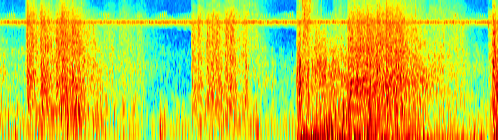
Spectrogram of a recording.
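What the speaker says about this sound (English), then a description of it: "Yup, those are good mortar strikes." Mortar strikes landing close by in the Combat Mission Red Thunder war game, a dense rolling barrage of blasts and crackling fire that swells louder near the end.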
